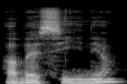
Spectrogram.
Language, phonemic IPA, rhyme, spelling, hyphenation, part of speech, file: Norwegian Bokmål, /abəˈsiːnɪa/, -ɪa, Abessinia, A‧bes‧si‧ni‧a, proper noun, NB - Pronunciation of Norwegian Bokmål «Abessinia».ogg
- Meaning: Abyssinia (former name of Ethiopia: a country and former empire in East Africa; used as an exonym until the mid 20th century)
